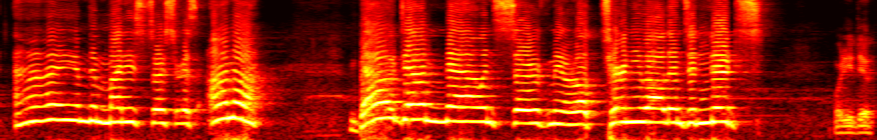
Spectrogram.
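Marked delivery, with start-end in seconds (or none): 0.2-7.8 put-on very high, shrill, loud, childish little girl voice. Game master voicing Anna to the players, in a high-pitched seven-year-old voice. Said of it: "says in a high pitched seven year old voice".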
